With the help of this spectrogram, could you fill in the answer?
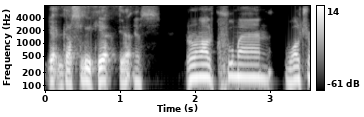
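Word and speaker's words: Gasselich: You have Hans Galge in goal, you have Van Basten, Boev, a young Johnny Bozeman, Austrian Felix Gaslich, I believe it's pronounced. Yeah, Gaslich, yeah.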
